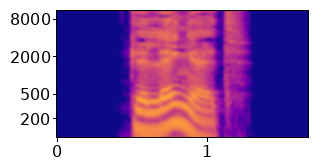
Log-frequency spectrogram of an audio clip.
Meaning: second-person plural subjunctive II of gelingen
- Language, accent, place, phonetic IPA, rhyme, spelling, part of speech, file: German, Germany, Berlin, [ɡəˈlɛŋət], -ɛŋət, gelänget, verb, De-gelänget.ogg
